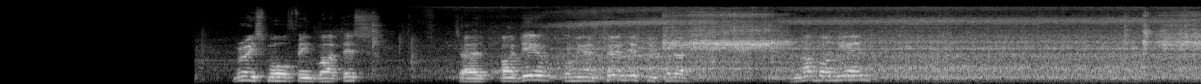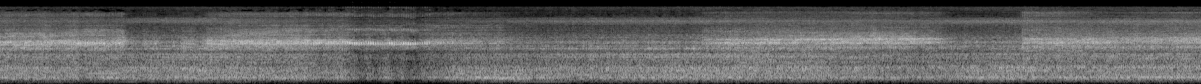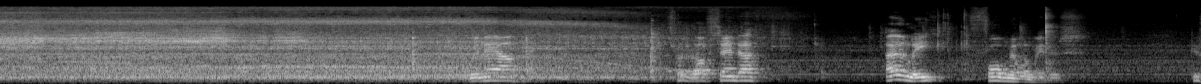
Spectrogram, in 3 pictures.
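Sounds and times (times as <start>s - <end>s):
wood lathe running: 4.1s - 32.2s
turning tool cutting timber: 4.2s - 32.2s.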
